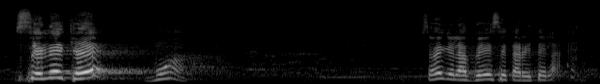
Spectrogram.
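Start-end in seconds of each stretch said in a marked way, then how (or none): 0.2-1.9 loud, slow, booming messianic proclamation. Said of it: "j'ai pris une voix messianique".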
